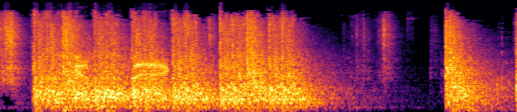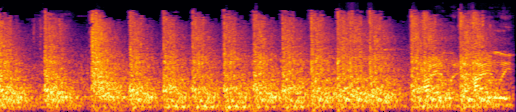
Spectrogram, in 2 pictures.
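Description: Rapid gunfire rattles through a firefight in Iraq, dense bursts of sharp shots close by that pause briefly and then resume just as fast and loud.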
